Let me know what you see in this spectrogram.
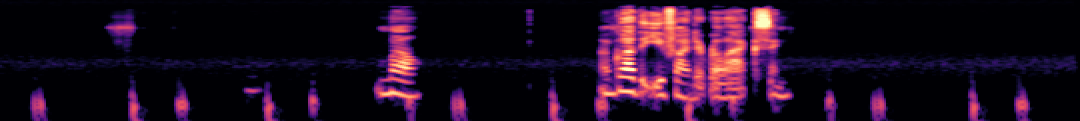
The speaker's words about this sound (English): My heartbeat?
